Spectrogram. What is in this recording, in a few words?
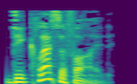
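"declassified", British English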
